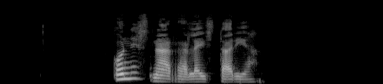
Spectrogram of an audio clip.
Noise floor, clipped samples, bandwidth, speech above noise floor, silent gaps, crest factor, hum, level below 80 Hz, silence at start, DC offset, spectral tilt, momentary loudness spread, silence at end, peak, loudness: -88 dBFS; under 0.1%; 11.5 kHz; 62 dB; none; 24 dB; none; -78 dBFS; 1.15 s; under 0.1%; -4 dB/octave; 7 LU; 1.3 s; -6 dBFS; -26 LUFS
